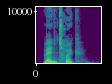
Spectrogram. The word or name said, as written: vandtryk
